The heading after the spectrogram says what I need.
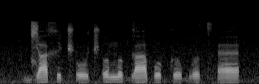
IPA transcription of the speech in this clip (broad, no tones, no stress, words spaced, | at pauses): d͡ʑaxɪ t͡ʃʼot͡ʃʼɤn̪ɤ ɡapokɤbɤ t͡sʼæ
